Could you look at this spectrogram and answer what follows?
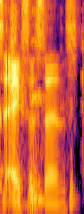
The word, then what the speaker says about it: eXistenZ: eXistenZ, then maybe. But no, I think it's because they made it, is, it is eXistenZ.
